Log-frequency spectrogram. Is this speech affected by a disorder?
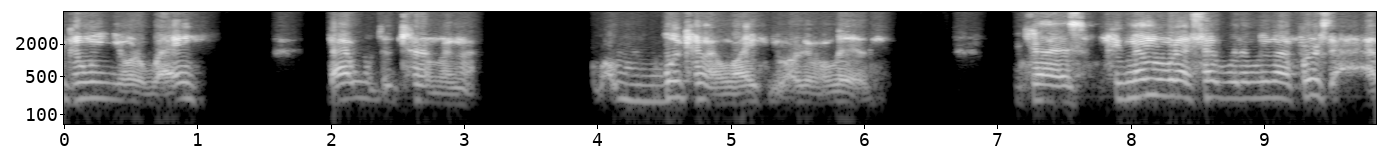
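Yes: mild cerebral palsy; speech impediment.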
